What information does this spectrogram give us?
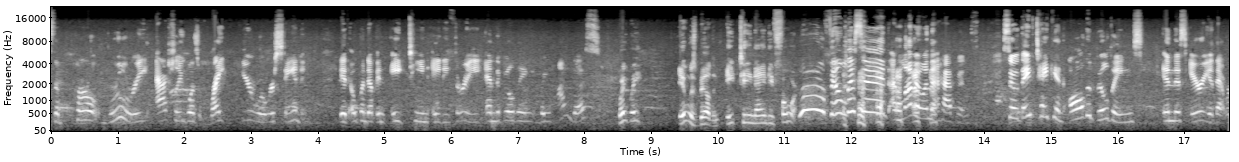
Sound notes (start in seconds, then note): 11.7 laughing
